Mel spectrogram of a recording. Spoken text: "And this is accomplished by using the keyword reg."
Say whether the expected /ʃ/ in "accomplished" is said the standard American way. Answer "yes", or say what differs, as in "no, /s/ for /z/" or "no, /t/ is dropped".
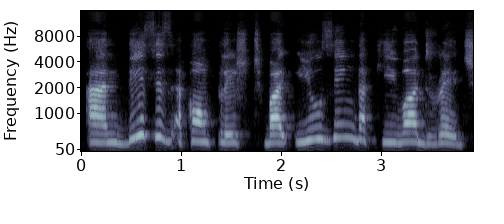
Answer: yes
